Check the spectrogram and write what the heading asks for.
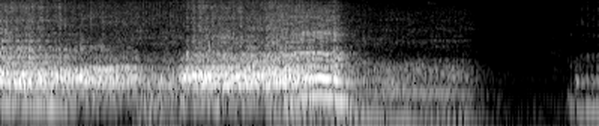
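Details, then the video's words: Elephant giving a loud, rough roar for about two seconds, low and broad with a harsh, noisy texture, then fading into a quieter rumble before a short burst at the end. "Elephant Sounds"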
